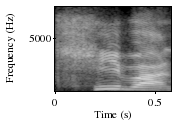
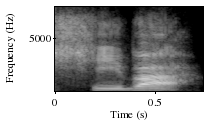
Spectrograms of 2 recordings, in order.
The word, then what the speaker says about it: Śiva: But Shiva, no, it's Shiva, not Shiva.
